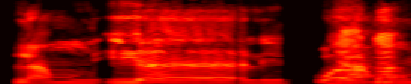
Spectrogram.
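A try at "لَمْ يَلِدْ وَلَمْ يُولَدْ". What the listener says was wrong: ইয়া টান হয়ে যাচ্ছে, ইয়ার উপরে হারাকাত আছে, ইয়া টান হয়ে যাচ্ছে।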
